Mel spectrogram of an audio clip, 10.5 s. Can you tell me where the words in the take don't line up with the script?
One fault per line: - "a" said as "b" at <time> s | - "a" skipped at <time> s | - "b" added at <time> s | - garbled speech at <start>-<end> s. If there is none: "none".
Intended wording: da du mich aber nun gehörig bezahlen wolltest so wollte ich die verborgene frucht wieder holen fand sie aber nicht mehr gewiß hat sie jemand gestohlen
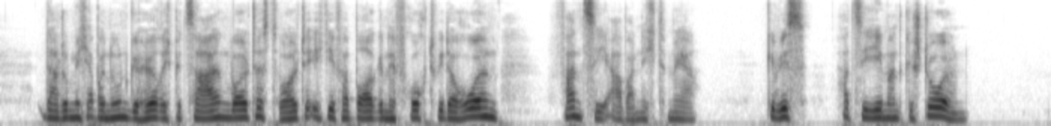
- "so" skipped at 2.8 s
